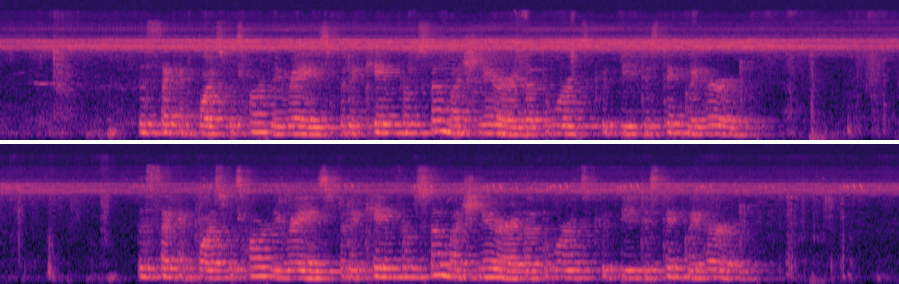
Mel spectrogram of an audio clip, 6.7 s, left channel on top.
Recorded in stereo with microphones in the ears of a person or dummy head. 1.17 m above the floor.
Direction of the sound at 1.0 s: 50° right (ahead or behind).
